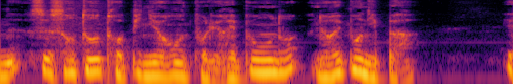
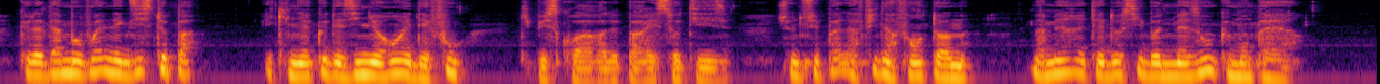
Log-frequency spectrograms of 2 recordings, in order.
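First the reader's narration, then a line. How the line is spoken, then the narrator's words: Curt reply. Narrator (French): répondit-elle sèchement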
